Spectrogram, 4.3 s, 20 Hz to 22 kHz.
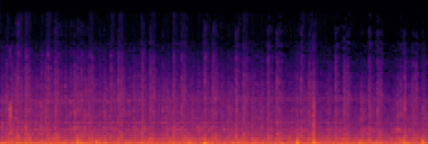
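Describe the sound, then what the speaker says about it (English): A train coasting on rails with power idled in Train Simulator 2015, a continuous rolling rumble with occasional clicks of wheels over rail joints, steady and fairly loud throughout. "I've idled the power to allow the train to coast"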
